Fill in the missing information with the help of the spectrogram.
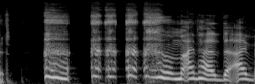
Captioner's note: clearing throat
